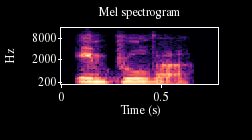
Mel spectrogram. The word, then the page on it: improver: Indian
